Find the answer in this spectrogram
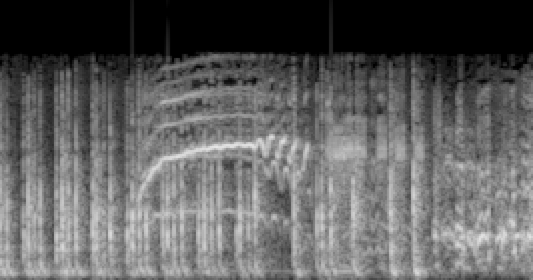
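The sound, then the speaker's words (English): A horse whinnies loudly with a long rising-and-falling neigh, while a rapid clatter of hooves clip-clops throughout, busy, suggesting several horses moving together. “Well, this is marked horses.”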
